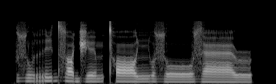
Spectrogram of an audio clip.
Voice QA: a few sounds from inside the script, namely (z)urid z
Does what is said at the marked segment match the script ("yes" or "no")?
yes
